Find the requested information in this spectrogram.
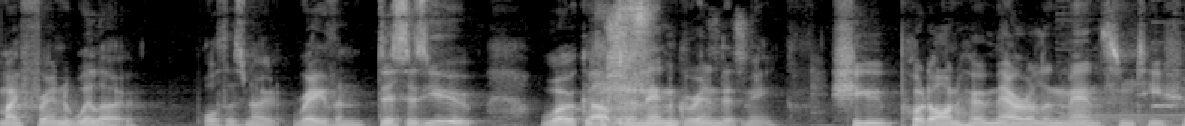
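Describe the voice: Lively intonation over plain reading aloud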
